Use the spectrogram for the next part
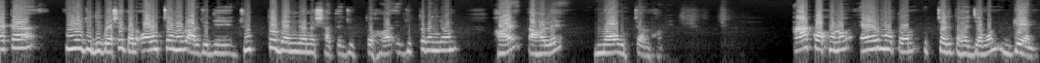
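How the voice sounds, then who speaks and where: A woman's voice: mid-range voice, mellow, poor audio. A woman who teaches a grammar lesson, explaining step by step and repeating each answer.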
